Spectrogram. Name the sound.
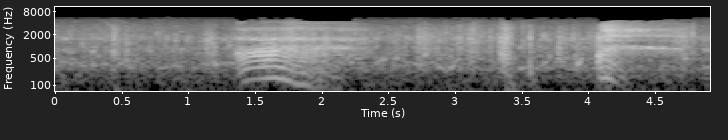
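flowing stream water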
